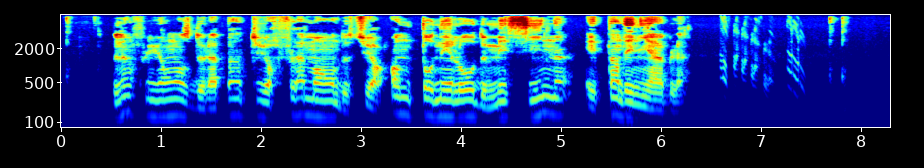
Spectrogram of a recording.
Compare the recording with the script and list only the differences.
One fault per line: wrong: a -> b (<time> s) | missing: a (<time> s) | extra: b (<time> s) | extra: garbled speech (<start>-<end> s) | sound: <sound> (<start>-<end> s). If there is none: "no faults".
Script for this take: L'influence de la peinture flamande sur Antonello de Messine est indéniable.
sound: chirp (6.6-7.5 s)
